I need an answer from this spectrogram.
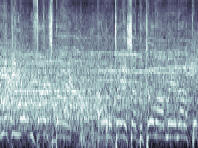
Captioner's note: crowd cheering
